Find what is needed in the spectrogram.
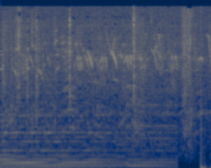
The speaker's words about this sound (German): und beginnt mit Vogelgezwitscher und spielenden Kindern.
